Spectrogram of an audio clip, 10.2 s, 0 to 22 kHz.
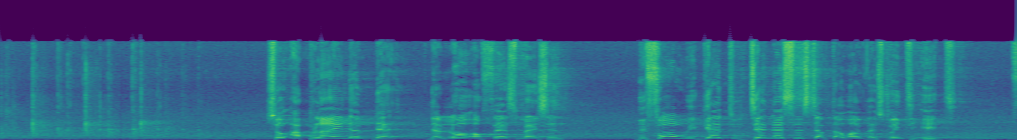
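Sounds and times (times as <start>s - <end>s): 
church audience clapping during a sermon: 0.0s - 2.2s
speech: 2.7s - 5.8s, 6.4s - 10.1s.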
